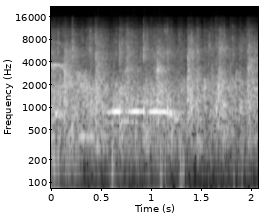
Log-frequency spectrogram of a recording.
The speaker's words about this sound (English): Hey, could you clap our hands, your hands for our uh, worship team?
